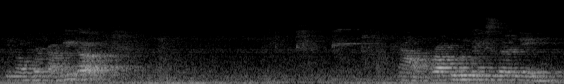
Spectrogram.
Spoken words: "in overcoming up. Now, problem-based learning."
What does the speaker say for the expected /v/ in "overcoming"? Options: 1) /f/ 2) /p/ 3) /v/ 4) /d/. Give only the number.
1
